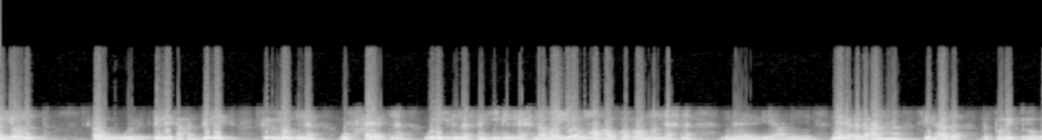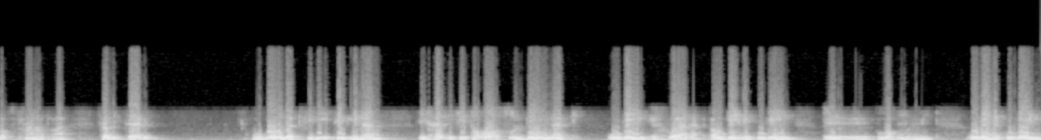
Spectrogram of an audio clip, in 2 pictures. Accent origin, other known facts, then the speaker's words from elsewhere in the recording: Egypt; بس دايما عندنا في مصر بيقولوا تعرف فلان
